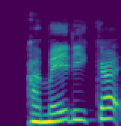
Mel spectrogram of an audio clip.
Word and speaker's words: América: América is also esdrújula, mm-hmm, and it also has an accent. So América.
